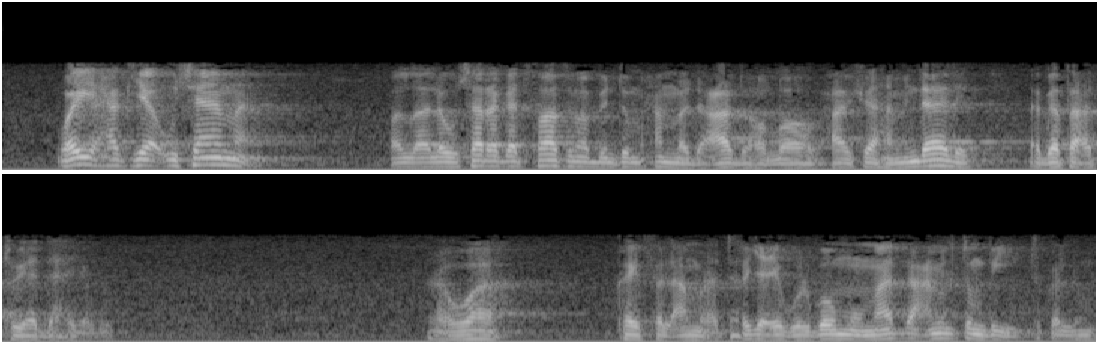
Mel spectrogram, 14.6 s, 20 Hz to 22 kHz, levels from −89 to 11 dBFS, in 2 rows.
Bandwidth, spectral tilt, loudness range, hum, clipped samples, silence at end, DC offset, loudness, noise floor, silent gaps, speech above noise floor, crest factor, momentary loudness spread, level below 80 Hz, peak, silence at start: 5.2 kHz; -11 dB/octave; 10 LU; none; under 0.1%; 0 s; 3%; -20 LUFS; -45 dBFS; none; 25 dB; 20 dB; 15 LU; -52 dBFS; -2 dBFS; 0.05 s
